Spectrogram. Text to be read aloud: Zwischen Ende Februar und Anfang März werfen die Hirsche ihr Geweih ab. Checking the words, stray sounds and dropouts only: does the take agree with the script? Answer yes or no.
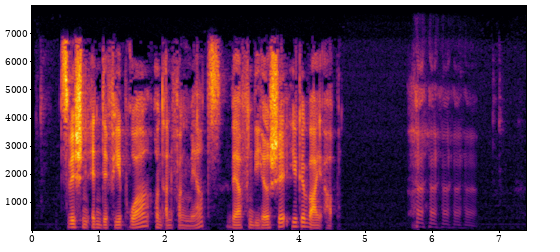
no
